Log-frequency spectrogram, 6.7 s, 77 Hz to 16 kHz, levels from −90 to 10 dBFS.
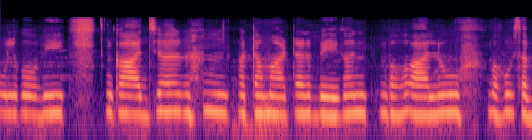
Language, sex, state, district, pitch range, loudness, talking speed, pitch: Hindi, female, Bihar, Bhagalpur, 210-220 Hz, -17 LUFS, 80 wpm, 215 Hz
